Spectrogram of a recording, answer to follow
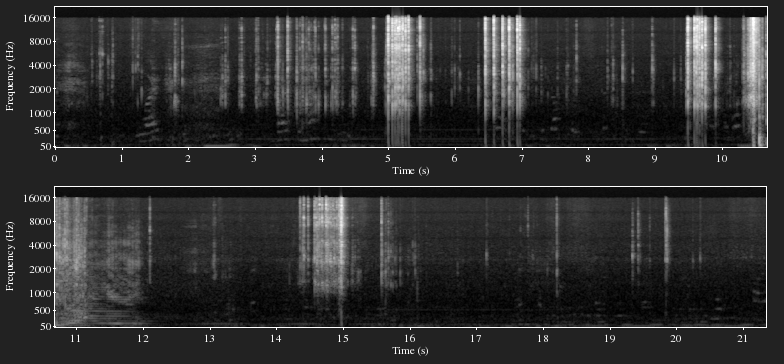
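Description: Plastic and metal clicks of Beyblade tops being fitted to their launchers, then, about ten seconds in, a Beyblade launcher ripped: a loud clack and a whir that falls in pitch as the top is released into a plastic stadium and spins there.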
